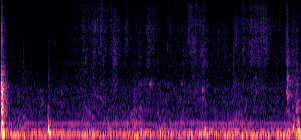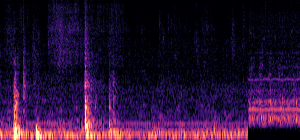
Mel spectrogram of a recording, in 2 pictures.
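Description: Dishes clatter and knock in a sink.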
